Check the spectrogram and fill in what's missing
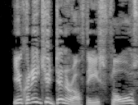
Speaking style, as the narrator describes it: said Ridcully sharply

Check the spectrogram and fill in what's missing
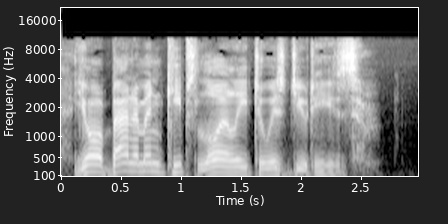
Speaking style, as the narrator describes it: said cheerfully

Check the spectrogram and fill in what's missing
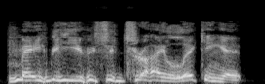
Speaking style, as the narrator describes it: Nine laughs

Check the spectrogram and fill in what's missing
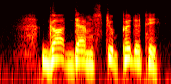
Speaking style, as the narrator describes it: He said sharply

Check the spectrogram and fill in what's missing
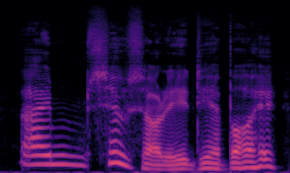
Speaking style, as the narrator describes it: she said dreamily

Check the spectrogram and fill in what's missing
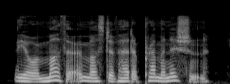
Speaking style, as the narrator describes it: he murmured with a smile

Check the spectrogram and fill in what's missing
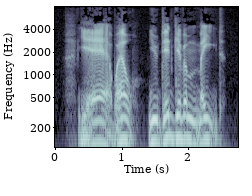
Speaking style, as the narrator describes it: cackled

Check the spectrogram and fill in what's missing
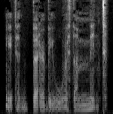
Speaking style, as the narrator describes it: Nick growled

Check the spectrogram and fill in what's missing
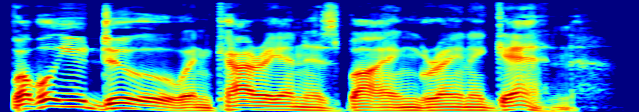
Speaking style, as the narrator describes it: Rand said coolly

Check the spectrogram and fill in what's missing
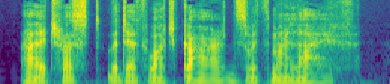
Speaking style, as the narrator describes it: the High Lady replied calmly

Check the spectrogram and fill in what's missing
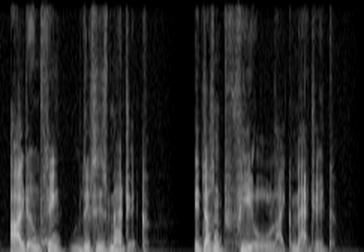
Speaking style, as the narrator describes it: said the lecturer in recent runes, trying to keep his voice calm and relaxed

